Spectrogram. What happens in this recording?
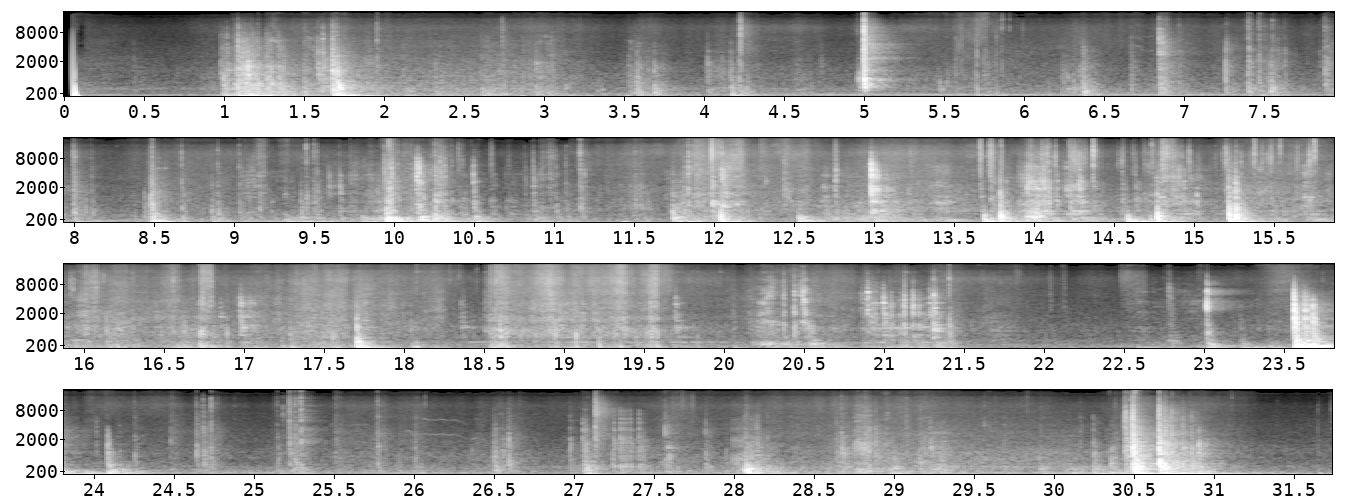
I opened the door of the bedroom and turned on the light. I walked towards the wardrobe. opened it and got a shirt out. I closed the wardrobe and left the room, closing the door.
